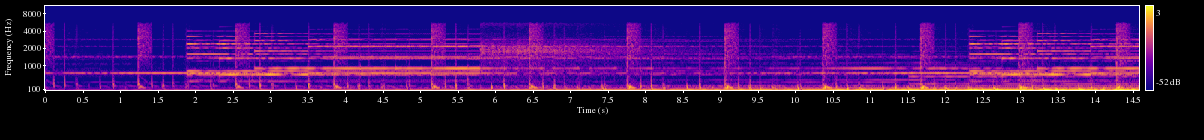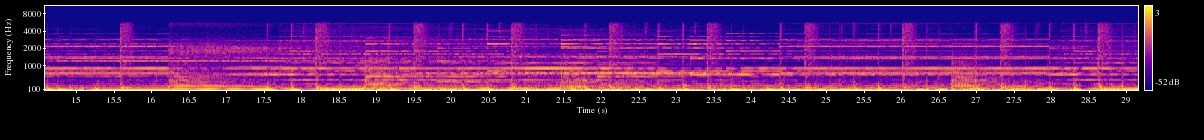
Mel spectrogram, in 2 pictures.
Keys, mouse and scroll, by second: 1.0 click, 1.3 click, 1.7 click, 2.0 click, 2.3 click, 7.0 click, 7.3 click, 8.9 click, 9.1 click, 26.7 click.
